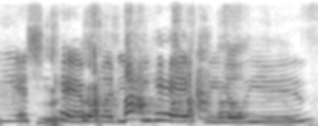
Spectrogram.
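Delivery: mocking put-on impression voice.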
